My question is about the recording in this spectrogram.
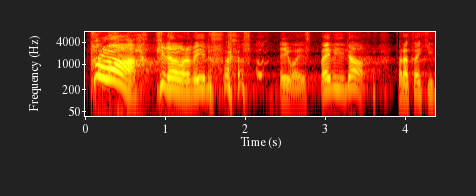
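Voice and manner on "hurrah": sharp gasp, then loud high hurrah; gasp, then explode in a cheer; exultant burst. Acted. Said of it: "and you're like".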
